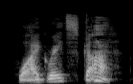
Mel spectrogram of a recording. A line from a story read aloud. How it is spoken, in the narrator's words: I exclaimed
